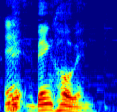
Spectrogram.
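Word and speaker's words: Veenhoven: Benhoven. Y se dice así, Ruth Benhoven, se escribe así.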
